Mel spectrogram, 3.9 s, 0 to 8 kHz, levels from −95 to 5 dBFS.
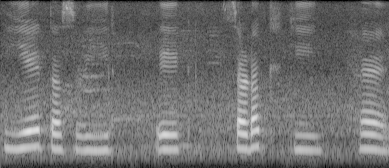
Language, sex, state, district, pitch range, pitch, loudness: Hindi, female, Haryana, Jhajjar, 220-255 Hz, 230 Hz, -19 LUFS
